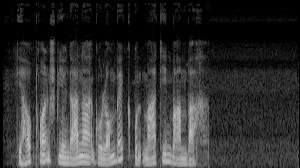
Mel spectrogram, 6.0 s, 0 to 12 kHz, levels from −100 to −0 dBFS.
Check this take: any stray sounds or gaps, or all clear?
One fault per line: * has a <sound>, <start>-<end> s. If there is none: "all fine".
all fine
